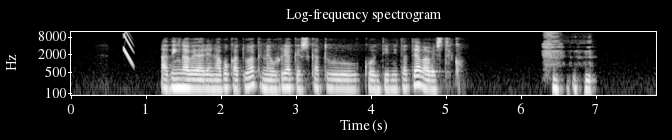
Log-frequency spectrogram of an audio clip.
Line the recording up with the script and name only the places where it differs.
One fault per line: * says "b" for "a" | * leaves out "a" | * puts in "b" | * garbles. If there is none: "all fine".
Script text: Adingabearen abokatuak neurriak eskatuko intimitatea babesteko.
all fine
